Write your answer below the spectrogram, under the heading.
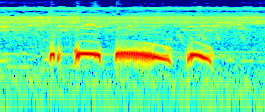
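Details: Spotted dove song, vigorously singing: a short stuttered coo, a clear steady coo, a long rolling coo sliding down, then a final downward-curving coo, all low and mellow, in one phrase against a quiet background.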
